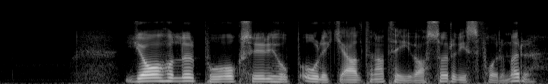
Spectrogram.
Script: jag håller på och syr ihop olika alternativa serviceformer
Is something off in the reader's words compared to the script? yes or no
no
